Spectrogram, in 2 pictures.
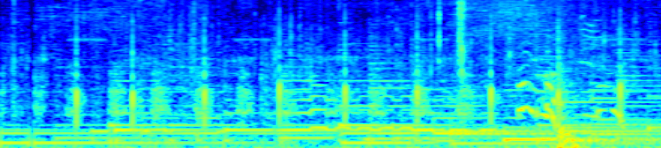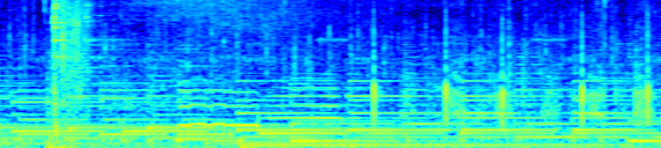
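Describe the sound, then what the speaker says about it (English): A dog in Baldur's Gate III barks, giving a few short yips near the middle, heard among clip-clopping hooves, clinks and layered game music tones. "Scratch barks merrily in something like agreement"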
